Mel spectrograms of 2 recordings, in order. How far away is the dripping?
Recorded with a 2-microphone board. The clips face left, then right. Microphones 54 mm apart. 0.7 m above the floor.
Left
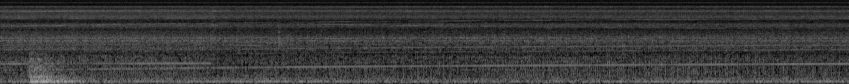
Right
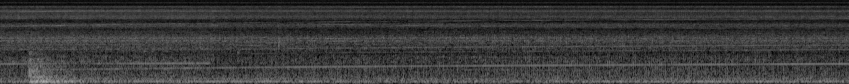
About 2 m.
